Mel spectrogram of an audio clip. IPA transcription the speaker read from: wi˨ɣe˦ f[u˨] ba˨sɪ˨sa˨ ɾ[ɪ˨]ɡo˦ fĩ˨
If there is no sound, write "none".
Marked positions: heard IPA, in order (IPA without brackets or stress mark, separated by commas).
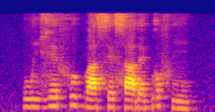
u˦, ɛ˨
